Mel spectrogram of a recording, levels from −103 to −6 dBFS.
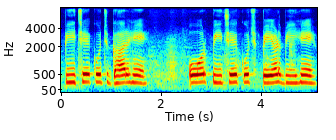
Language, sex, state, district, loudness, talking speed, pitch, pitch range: Hindi, female, Madhya Pradesh, Bhopal, -12 LUFS, 115 wpm, 235 Hz, 225-250 Hz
